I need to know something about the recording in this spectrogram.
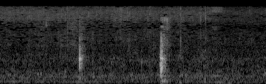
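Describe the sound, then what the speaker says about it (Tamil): Capsicum poriyal stir-fry sizzles softly in a pan, with two brief scraping strokes of a spoon stirring the vegetables over a faint, steady frying hiss. "இது நல்லா ஒரு ஒரு நிமிஷம் நல்லா கிளறி விட்டுட்டு அதுக்கப்புறமா ஆஃப் பண்ணிடலாம்"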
